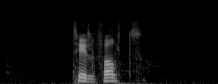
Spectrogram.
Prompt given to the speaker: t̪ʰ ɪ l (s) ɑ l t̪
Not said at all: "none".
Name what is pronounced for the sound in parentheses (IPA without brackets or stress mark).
f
